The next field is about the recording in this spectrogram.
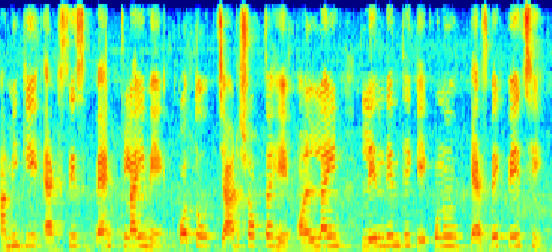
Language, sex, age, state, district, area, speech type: Bengali, female, 18-30, West Bengal, Paschim Medinipur, rural, read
